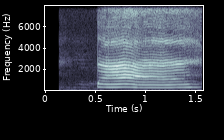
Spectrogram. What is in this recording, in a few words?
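"gai1", Mandarin Chinese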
